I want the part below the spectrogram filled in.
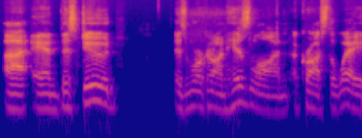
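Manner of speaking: ordinary talk, nothing marked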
